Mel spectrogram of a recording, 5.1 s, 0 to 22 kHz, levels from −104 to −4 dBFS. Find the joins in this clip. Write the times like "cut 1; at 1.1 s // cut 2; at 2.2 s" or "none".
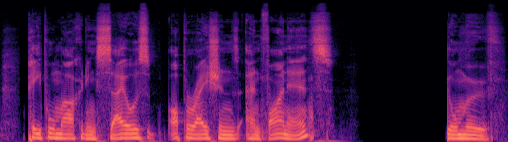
cut 1; at 1.7 s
